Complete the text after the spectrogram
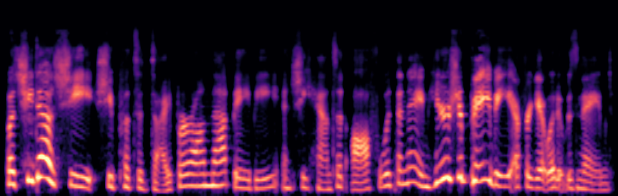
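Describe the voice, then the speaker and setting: Animated woman podcaster with wry banter. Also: mid-range voice, a little fast. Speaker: podcast co-host. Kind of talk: casual comedic chat.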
